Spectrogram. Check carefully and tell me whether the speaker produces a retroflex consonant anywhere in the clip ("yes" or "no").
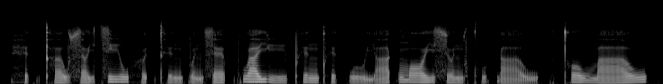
no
